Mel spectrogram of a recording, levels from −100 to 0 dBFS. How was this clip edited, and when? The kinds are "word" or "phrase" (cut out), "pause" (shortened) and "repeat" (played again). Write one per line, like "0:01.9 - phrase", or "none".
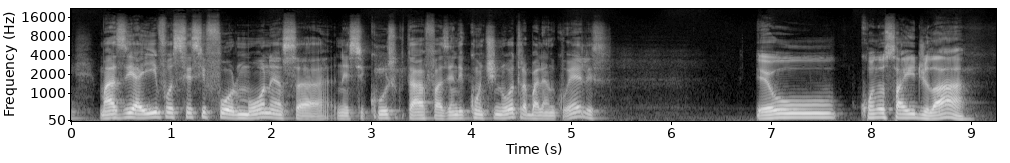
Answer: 0:07.8 - pause

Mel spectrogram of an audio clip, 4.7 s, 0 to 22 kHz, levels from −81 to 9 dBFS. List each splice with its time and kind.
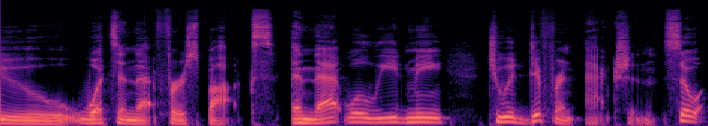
none

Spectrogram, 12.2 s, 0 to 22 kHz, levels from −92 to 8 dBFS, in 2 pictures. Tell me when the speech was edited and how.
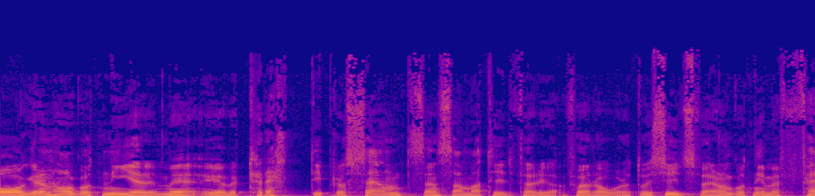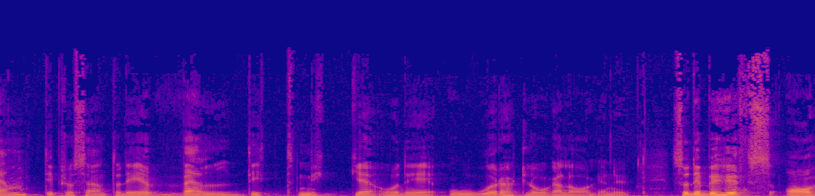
none

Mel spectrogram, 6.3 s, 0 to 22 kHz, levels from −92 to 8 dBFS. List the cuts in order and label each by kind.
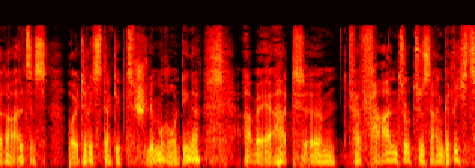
0:01.1 - word
0:01.8 - word
0:02.4 - word
0:04.6 - word

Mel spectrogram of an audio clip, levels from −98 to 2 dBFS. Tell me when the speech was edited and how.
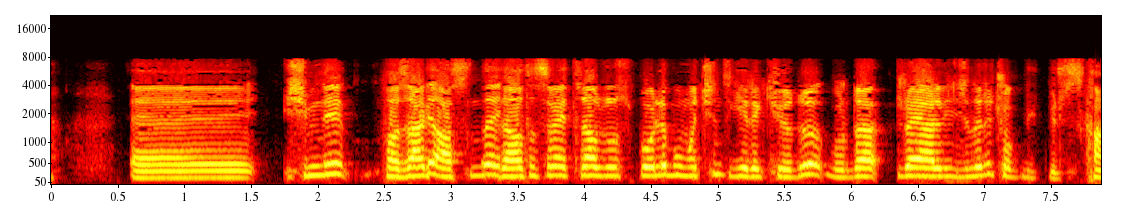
0:01.6 - pause
0:02.8 - word
0:03.4 - word
0:05.0 - word
0:06.3 - word

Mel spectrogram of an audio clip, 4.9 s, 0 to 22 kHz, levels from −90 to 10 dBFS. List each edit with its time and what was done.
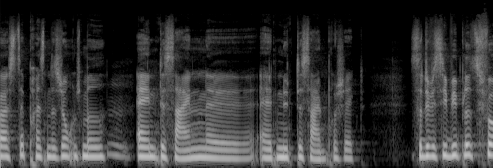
0:01.3 - pause

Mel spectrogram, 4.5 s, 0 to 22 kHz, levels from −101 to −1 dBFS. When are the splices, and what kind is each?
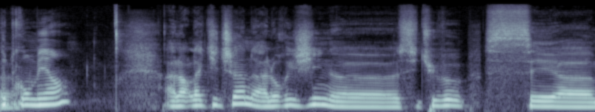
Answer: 0:03.6 - pause

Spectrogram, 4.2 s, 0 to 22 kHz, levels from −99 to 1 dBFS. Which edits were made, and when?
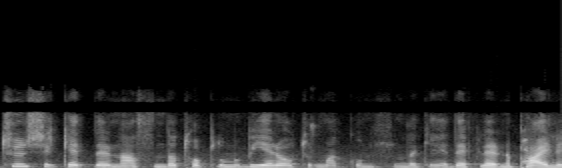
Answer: none

